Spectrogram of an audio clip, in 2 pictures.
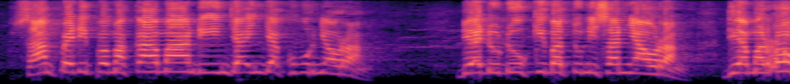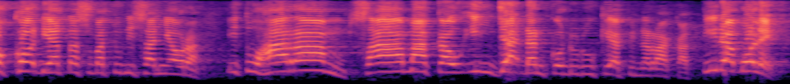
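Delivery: high, loud scolding preaching; stern scolding. Real, not acted. Preacher rebukes people who sit on gravestones, loud stern scolding. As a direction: scold the congregation hard.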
